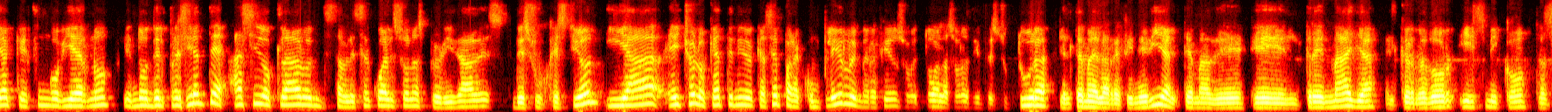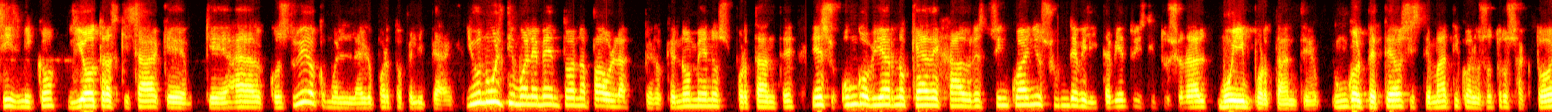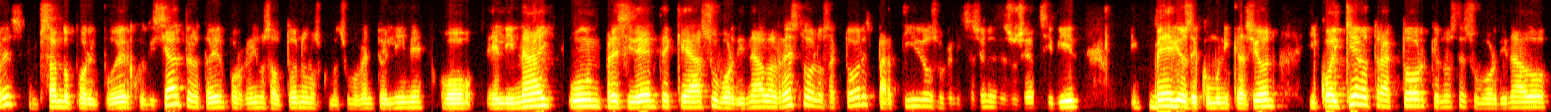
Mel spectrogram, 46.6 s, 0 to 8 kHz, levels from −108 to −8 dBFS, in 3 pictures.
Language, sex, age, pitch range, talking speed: Spanish, male, 40-59, 140-190 Hz, 190 wpm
